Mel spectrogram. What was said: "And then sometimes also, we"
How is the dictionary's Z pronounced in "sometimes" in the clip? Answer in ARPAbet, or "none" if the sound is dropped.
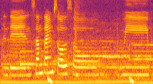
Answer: S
